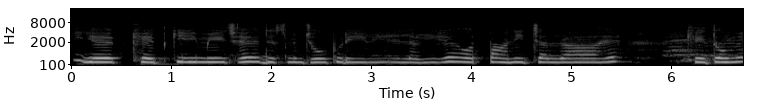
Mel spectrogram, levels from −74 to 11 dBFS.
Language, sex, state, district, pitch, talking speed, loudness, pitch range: Hindi, female, Bihar, Gopalganj, 275 Hz, 170 wpm, -32 LUFS, 265-285 Hz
